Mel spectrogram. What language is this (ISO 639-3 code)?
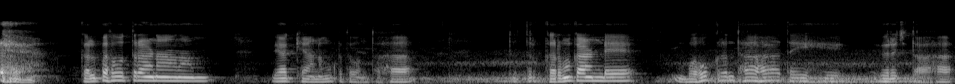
san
